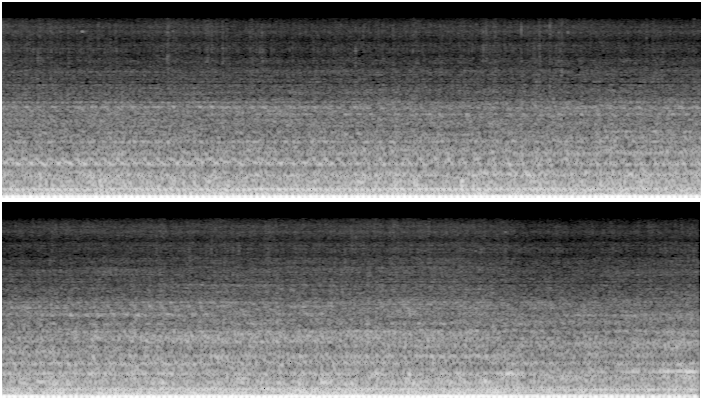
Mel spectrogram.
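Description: Engine of an open-sided utility vehicle running steadily as it drives along, a constant low drone.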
